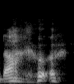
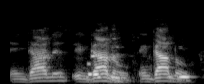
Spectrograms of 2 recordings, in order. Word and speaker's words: Ngannou: you always saying Ndago. uh, and, Um, how you um, say his name? Damn. Ngannou.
